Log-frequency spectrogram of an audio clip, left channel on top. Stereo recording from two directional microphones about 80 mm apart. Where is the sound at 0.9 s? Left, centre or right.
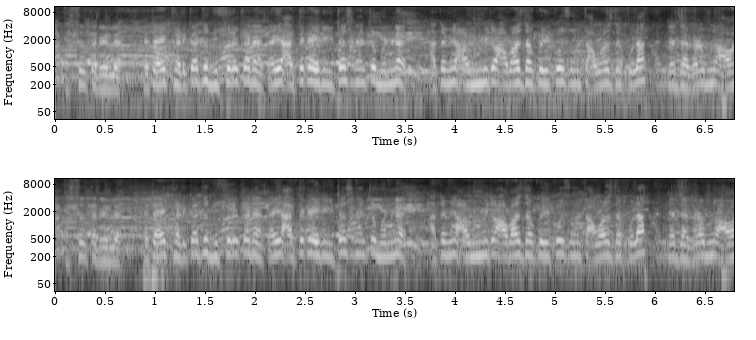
Right.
